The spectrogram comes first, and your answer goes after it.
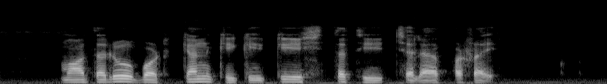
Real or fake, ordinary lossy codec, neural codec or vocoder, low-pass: fake; AAC, 48 kbps; codec, 24 kHz, 3.1 kbps, DualCodec; 10.8 kHz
